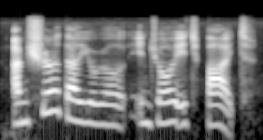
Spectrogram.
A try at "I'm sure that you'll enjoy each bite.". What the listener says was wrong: Again, the contraction part. Don't separate that. One more time.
